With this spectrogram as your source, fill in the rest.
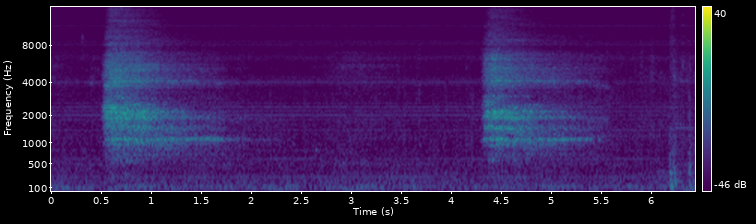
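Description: Slow, audible breaths during a gentle yoga pose, two long airy exhales about four seconds apart, close and soft, each fading out gradually against a quiet background.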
